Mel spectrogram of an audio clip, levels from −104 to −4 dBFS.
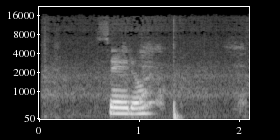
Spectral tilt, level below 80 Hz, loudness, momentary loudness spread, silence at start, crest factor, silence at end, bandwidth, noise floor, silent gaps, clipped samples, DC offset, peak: -7 dB/octave; -44 dBFS; -18 LUFS; 17 LU; 0.7 s; 18 dB; 0.7 s; 15 kHz; -50 dBFS; none; under 0.1%; under 0.1%; -4 dBFS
